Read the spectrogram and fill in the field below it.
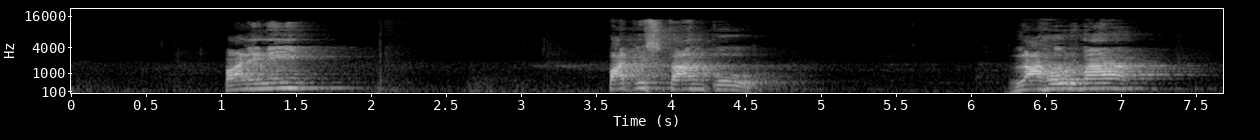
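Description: An elderly man sings loudly into a microphone in long phrases with pauses.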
